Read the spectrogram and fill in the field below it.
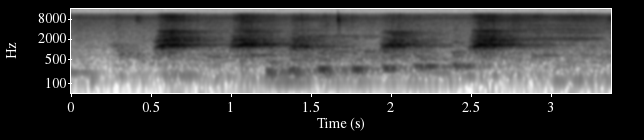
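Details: White Chihuahua puppy giving five short, high yips spaced about half a second apart, with a faint low hum underneath.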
